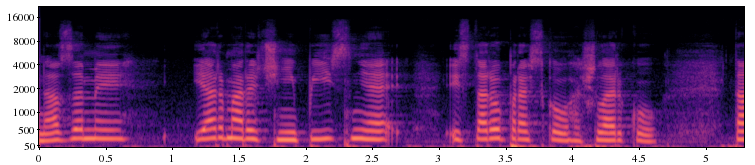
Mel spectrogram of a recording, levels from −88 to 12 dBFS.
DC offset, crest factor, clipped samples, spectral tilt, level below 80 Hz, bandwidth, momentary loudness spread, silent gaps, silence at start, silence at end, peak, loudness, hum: under 0.1%; 18 dB; under 0.1%; -5.5 dB/octave; -38 dBFS; 12 kHz; 9 LU; none; 0 s; 0 s; -2 dBFS; -20 LUFS; none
